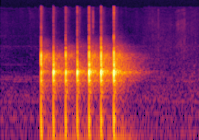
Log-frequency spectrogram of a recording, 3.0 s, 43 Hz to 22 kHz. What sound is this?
knocking GOOD 5.1 A
Mono recording of knocking on hard surfaces. No processing; this sound was designed as source material for another project.
door, MTC500-M002-s14, wood, knocking, knuckles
